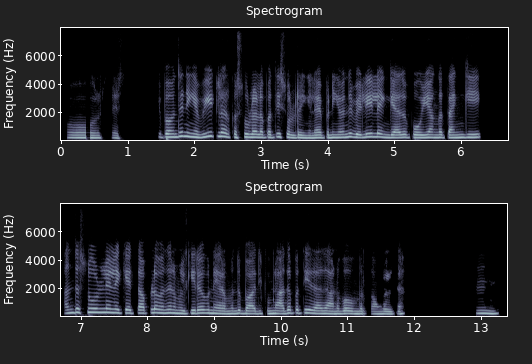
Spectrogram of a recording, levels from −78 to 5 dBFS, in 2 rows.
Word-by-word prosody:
ஓ! - - -3 0.5
சரி. 175 -3 -9
ச - - -27 0.6
இப்போ 225 +2 +1
வந்து 230 +5 +2
நீங்க 240 -4 +3
வீட்ல 275 +2 +2
இருக்க 215 -3 -2
சூழல 215 -2 +2
பத்தி 205 +4 0
சொல்றீங்களே. 180 -3 +1
இப்ப 185 +1 -3
நீங்க 195 0 +2
வந்து 225 +4 +1
வெளியில 235 +4 +2
எங்கேயாவது 195 +1 +1
போய், 190 0 +2
அங்க 195 +1 +1
தங்கி 200 +2 +1 0.6
அந்த 245 +3 0
சூழ்நிலைக்கு 270 -4 +2
ஏத்தாப்ல 220 +4 -1
வந்து 230 +1 +1
நம்மளுக்கு 210 -1 0
இரவு 225 +1 0
நேரம் 185 -2 0
வந்து 200 +2 -1
பாதிக்கும்ல. 190 +1 -1
அத 225 +4 0
பத்தி 230 +1 -3
ஏதாவது 195 -1 0
அனுபவம் 180 0 0
இருக்கா 175 -1 -9
உங்கள்ட்ட? 170 +1 -4 1.1
ம். 200 -2 -2
205 Hz, 155 wpm, -22 LUFS, 190-230 Hz, 1.1 s, நீங்க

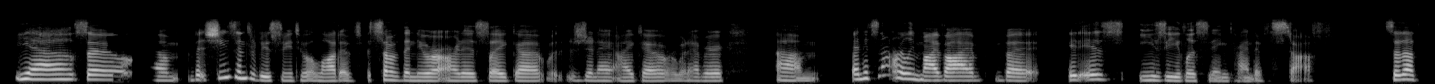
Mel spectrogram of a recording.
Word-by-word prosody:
Yeah, 235 -2 +5
so, 225 -2 +2 0.4
um 185 -1 -3
but 220 +2 -2
she's 325 - +4
introduced 195 - +1
me 175 0 -6
to 180 -1 -6
a - - -3
lot 170 0 0
of 165 - -5
some 205 +1 +1
of 185 - -5
the 185 -1 0
newer 175 0 +1
artists 170 -1 0
like, 170 -1 0
uh, 170 -1 +1 0.3
Jheńe 175 -2 -5
Aiko, 165 0 -2
or 90 0 -9
whatever. 170 - -3 0.5
Um, 95 - -2 0.3
and 240 +3 +3
it's 280 +7 -1
not 425 +1 -6
really 260 -4 +4
my 190 -3 +4
vibe, 185 0 +4
but 185 - -1 0.3
it 415 0 +3
is 230 - -1 0.2
easy 185 -3 -1
listening 85 - -5
kind 80 +2 -8
of 85 - -10
stuff. - - -7 0.6
So 215 - +2
that's 225 -3 +4
185 Hz, 165 wpm, -23 LUFS, 170-225 Hz, 0.6 s, Yeah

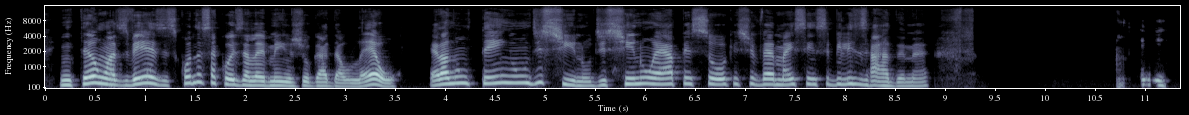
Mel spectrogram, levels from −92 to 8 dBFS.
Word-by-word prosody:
Então 255 +7 +5
às 200 -4 0
vezes 235 -4 +2
quando 285 +3 -1
essa 295 -2 -3
coisa 220 -6 +2
ela 190 -1 +2
é - - +3
meio 180 -2 0
jogada 165 -1 -4
ao 140 0 -4
léo, 150 -1 +4 0.3
ela 235 +5 +5
não 280 +1 +1
tem 275 +3 -1
um 295 -1 0
destino, 250 - -3
o - - -7
destino 250 +8 -1
é 245 0 +2
a - - 0
pessoa 250 -2 -1
que 245 - -11
estiver 235 -1 -1
mais 220 +2 -2
sensibilizada, 230 -8 -4
né. 165 +2 -9 1.9
Uhum. 205 -4 -8
230 Hz, 150 wpm, -22 LUFS, 190-255 Hz, 1.9 s, Então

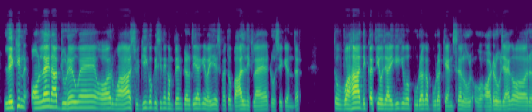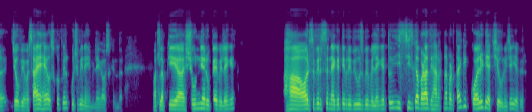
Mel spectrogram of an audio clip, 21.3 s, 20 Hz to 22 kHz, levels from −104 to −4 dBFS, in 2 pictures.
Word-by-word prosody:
लेक़िन 210 +3 +6 0.2
ऑनलाइन 220 +5 +7
आप 215 -3 +7
जुड़े 180 +2 +1
हुए 200 0 +1
हैं 200 0 0
और 175 0 0
वहाँ 160 +4 +2
स्विग्गी 165 +3 -8
को 200 +1 -4
किसी 185 0 -8
ने 185 - -7
कंप्लेंट 170 +1 -6
कर 155 -1 -2
दिया 165 +1 -2
कि 165 0 -5
भई 145 +2 -3
इसमें 150 -1 -9
तो 160 - -4
बाल 145 +3 +1
निकला 130 -2 -5
है 140 +2 -1
डोसे 120 +2 -11
के 130 - -9
अंदर 130 +3 -9 0.7
तो 170 -2 -5
वहाँ 185 +5 +9
दिक़्क़त 170 +2 0
ये - - +2
हो 160 - 0
जाएगी 155 +2 0
कि 175 - -8
वो 170 -1 -3
पूरा 150 +1 -3
का 160 - -3
पूरा 150 +1 -5
कैंसल 135 +2 -4
ऑ 125 +1 -7 0.2
ऑर्डर 125 +3 -3
हो 135 -1 -3
जाएगा 135 +3 -2
और 135 -2 -2 0.3
जो 145 -1 -1
व्यवसाय 130 +5 +2
है 160 +2 0
उसको 165 +2 -8
फ़िर 185 0 -7
कुछ 155 -3 -11
भी 155 -1 -7
नहीं 120 -4 -10
मिलेगा 105 0 -14
उसके 105 - -17
अंदर। - - -25 0.7
मतलब - - -4
कि 145 -1 +3
अ, 140 -1 +4
शून्य 170 +2 +1
रुपए 150 0 0
मिलेंगे। 145 +5 -4 1.0
हाँ 150 0 +6
और 155 +2 +5
स - - -8
फ़िर 170 0 -3
से 175 - -6
नेगेटिव 155 +1 -1
रिव्यूज़ 155 0 -5
भी 155 - -5
मिलेंगे 140 +2 -5
तो 185 - -6
इस 190 -2 -8
चीज़ 190 -3 -6
का 200 - +6
बड़ा 170 -1 +6
ध्यान 140 -3 -3
रखना 175 +6 -9
पड़ता 170 +3 -4
है - - -4
कि 250 - -8
क्वालिटी 190 +5 +2
अच्छी 145 - -3
होनी 120 -2 -7
चाहिए 170 +2 -7
फ़िर। 110 -2 -21
160 Hz, 235 wpm, -25 LUFS, 140-175 Hz, 1.0 s, वहाँ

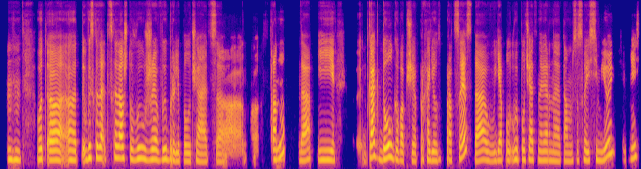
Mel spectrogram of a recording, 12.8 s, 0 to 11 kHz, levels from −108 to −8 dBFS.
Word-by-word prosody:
Мгм. 190 -2 0 0.3
Вот, 205 +1 +1
э, - - 0 0.6
э, - - -1
вы 225 +5 +2
сказа 220 -1 +2
ты - - -17
сказала, 225 -2 +4
что 220 -2 -1
вы 205 +3 +1
уже 195 -1 +2
выбрали, 185 -2 -1
получается, 160 -1 -3
а - - -3 0.2
а - - -9 0.2
страну, 200 - +2 0.3
да, 175 +2 +1
и, 185 -1 +1 0.4
э, - - -9
как 235 -4 +6
долго 215 +1 +5
вообще 170 -2 -1
проходил 185 -1 -3
этот 195 +2 -16
процесс, 215 - +1
да? 180 +3 +3
Вы, 165 -1 -6
я 180 +1 +1
п 180 - -7
вы, 190 +3 -3
получается, 190 -1 -2
наверное, 175 -2 -3
там 160 0 -7
со 175 +1 -9
своей 175 -1 -3
семьёй 210 - -1
все 175 - -18
вместе, 225 +5 -4
190 Hz, 180 wpm, -22 LUFS, 175-205 Hz, 0.6 s, как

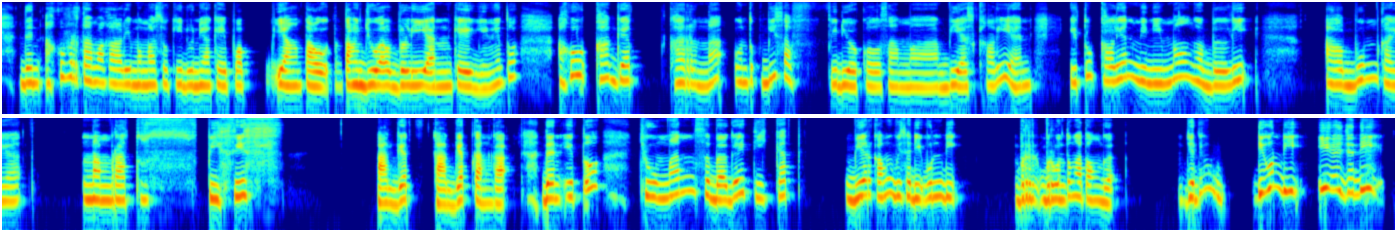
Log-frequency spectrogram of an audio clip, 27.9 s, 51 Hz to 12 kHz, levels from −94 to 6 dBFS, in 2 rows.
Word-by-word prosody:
Dan 235 0 0
aku 320 +7 -4
pertama 275 -6 0
kali 225 -2 0
memasuki 220 +1 -2
dunia 210 0 0
K-pop 210 0 -2 0.2
yang 210 -2 +2
tahu 200 -3 +5
tentang 220 +1 +4
jual-belian 210 -1 +3
kayak 205 -2 +5
gini 190 +6 -5
tuh 320 +1 -6 0.4
aku 345 0 +1
kaget, 275 -2 0 0.3
karena 230 -2 -3 0.2
untuk 250 0 -4
bisa 305 +5 -1 0.3
video 215 -1 +1
call 200 -1 -4
sama 195 -1 -5
bias 205 +1 0
kalian 215 -2 -4 0.4
itu 320 +8 -5
kalian 290 +3 -1
minimal 255 +5 0
ngebeli 230 +3 0 0.8
album 225 +6 -1
kayak 220 -5 -4 0.6
600 230 0 +1 0.5
pieces. 265 +4 +1 0.9
Kaget 195 +3 +3 0.2
kaget 185 +3 +4
kan, 205 -3 +3
Kak. 190 0 +2 0.3
Dan 245 -1 +6
itu 265 +8 +1 0.5
cuma 270 +1 +1 0.2
sebagai 270 -1 +3
tiket 270 0 -5 0.5
biar 265 +6 +5
kamu 275 +2 +1
bisa 270 0 +2
diundi 255 +2 +1 0.6
ber 235 0 +2
beruntung 235 +4 +2
atau 235 -3 +1
nggak. 195 -3 -2 0.6
Jadi 255 - +1 0.5
diundi, 345 0 +3 0.2
iya, 380 -2 +4
jadi 365 +8 +2
230 Hz, 115 wpm, -24 LUFS, 210-270 Hz, 0.9 s, Dan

